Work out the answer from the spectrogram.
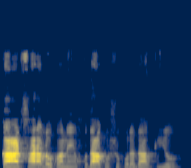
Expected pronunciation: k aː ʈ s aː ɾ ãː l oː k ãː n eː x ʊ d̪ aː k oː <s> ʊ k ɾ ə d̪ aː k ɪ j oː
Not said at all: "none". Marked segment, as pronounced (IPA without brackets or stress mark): ʃ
